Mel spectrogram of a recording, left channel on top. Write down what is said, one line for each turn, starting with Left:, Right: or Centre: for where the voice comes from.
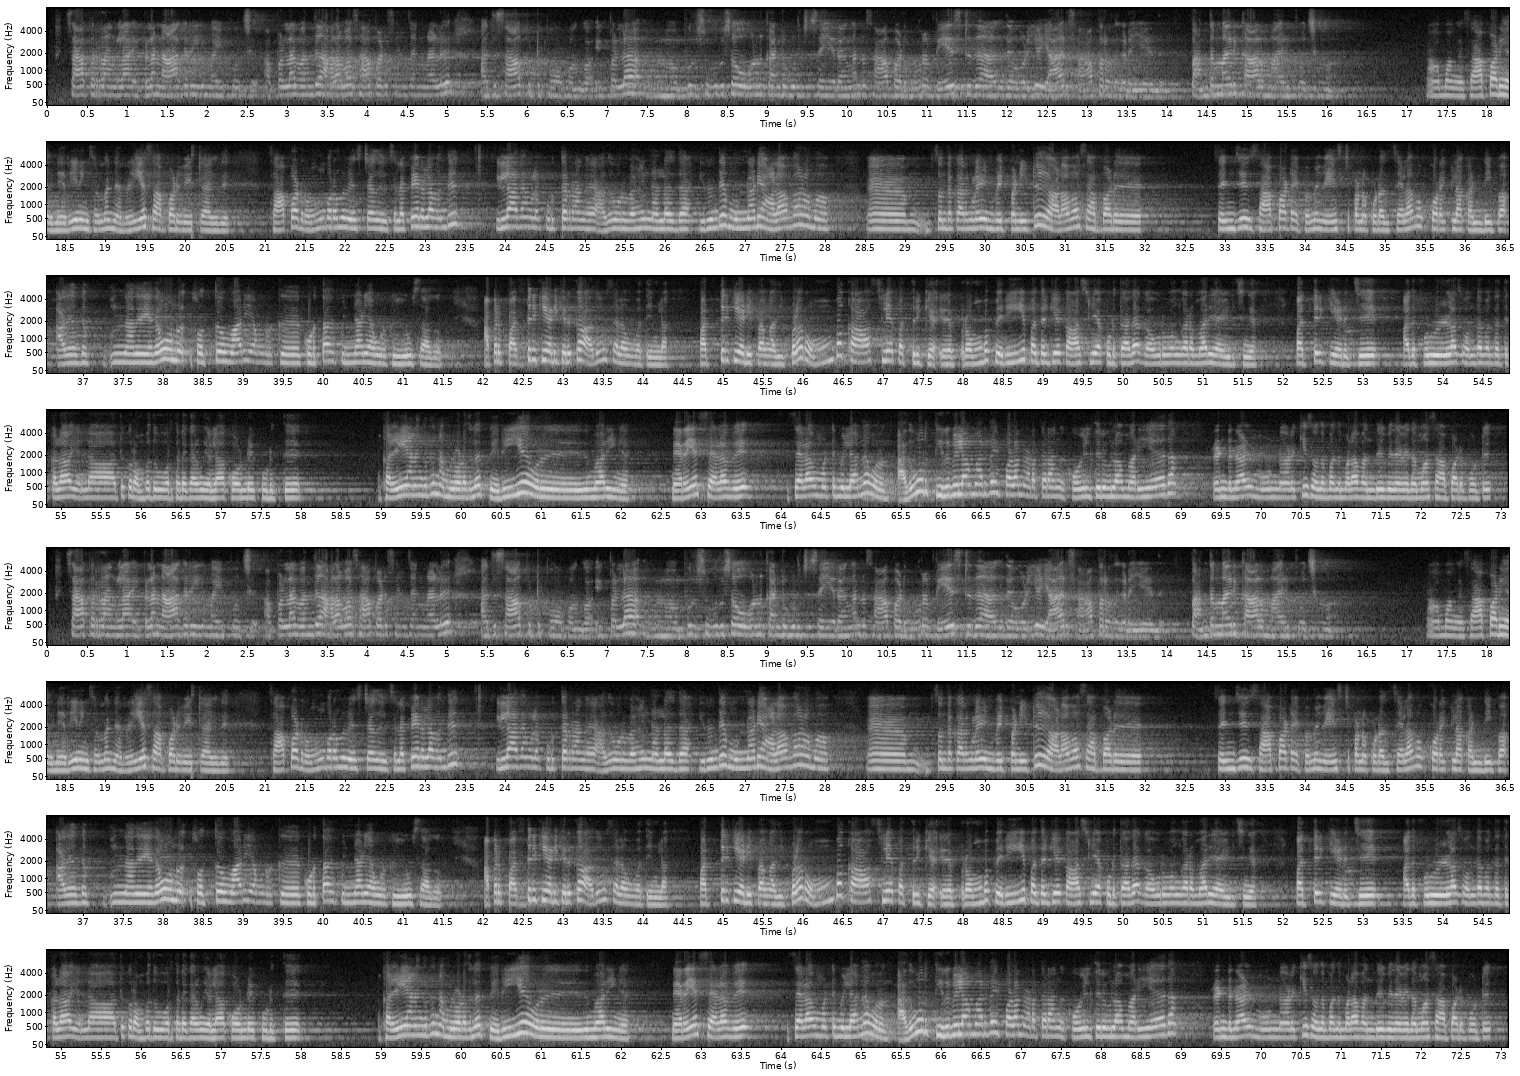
Right: சாப்படுறாங்ளா இப்பல்லா நாகரீகமாயி போச்சு அப்பல்லா வந்து அளவா சாப்பாடு செஞ்சாங்னாலு அது சாப்புட்டு போவாங்கோ இப்பெல்லா ம் புதுஸ் புதுஸ்சா ஒவ்வொண்ணு கண்டுபுடிச்சி செய்யிறாங்க அந்த சாப்பாடு பூரா வேஸ்ட்டுதா ஆகுதே ஒழிய யாரு சாப்புறது கெடையாது ப்ப அந்த மாரி காலம் மாறி போச்சுங்கோ
Centre: ஆமாங்க சாப்பாடு அது நெறைய நீங்க சொன் மாரி நெறைய சாப்பாடு வேஸ்ட்டாகுது சாப்பாடு ரொம்ப ரொம்ப வேஸ்ட்டாகுது சில பேரல்லா வந்து இல்லாதவங்களுக்கு குடுத்தர்றாங்க அது ஒரு வகையில் நல்லத்தா இருந்து முன்னாடி அளவா நம்ம ஆம் சொந்தக்காரங்களே இன்வைட் பண்ணிட்டு அளவா சாப்பாடு ஏ செஞ்சு சாப்பாட்ட எப்பமே வேஸ்ட் பண்ணக்கூடாது செலவ குறைக்கலா கண்டிப்பா அது இந்த உ அது எதோ ஒண்ணு சொத்து மாரி அவங்களுக்கு குடுத்தா அது பின்னாடி அவங்களுக்கு யூஸ் ஆகு அப்பற பத்திரிகை
Right: ம்
Centre: அடிக்கிறக்கு அதுவு செலவு பாத்தீங்களா பத்திரிகை அடிப்பாங்க
Right: ஆ
Centre: அது இப்பல்லாம் ரொம் ப காஸ்ட்லிய பத்திரிகை ரொம்ப பெரிய பத்திரிகைய காஸ்ட்லியா கொடுத்தாதான் கௌரவங்கர மாரி ஆயிடுச்சுங்க பத்திரிக்கை அடுச்சு
Right: ஆமா
Centre: அத ஃபுல்லா சொந்த பந்தத்துக்கெல்லாம் எல்லாத்துக்கும் ரொம்ப தூரத்துல இருக்கவங்க எல்லா கொன்டு கொடுத்து கல்யாணங்கறது நம்மளோடதுல பெரிய ஒ ஒரு இது மாரிங்க நெறைய செலவு செலவு மட் மட்டும் இல்லாம
Right: ஆமாங்க
Centre: ஒரு அது ஒரு திருவிழா மாரிதான் இப்பல்லாம் நடத்துறாங்க கோயில் திருவிழா மாரியே தான் ரெண்டு நாள் மூணு நாளைக்கு சொந்த பந்தமெல்லாம் வந்து வித விதமா சாப்பாடு போட்டு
